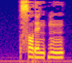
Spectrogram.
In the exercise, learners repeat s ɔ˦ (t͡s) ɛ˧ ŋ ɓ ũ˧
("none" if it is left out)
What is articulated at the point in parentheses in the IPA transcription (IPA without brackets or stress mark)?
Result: ɾ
